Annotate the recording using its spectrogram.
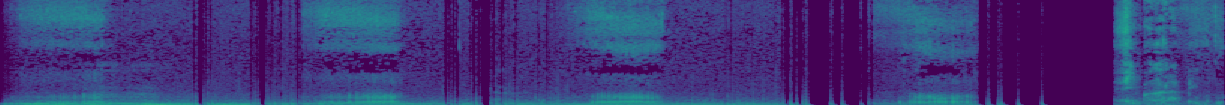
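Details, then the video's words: Efim, a cat, snoring while napping after treats: soft breathy snores in long rhythmic swells about every two seconds, broken by brief clicks and a short silent gap. "Котэ храпит"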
